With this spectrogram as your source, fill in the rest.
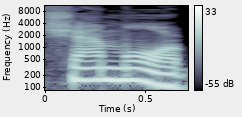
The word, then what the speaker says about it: Shaymore: That was the direction that funny fogbank had come from, and it was the direction Shaymore, pronounced Shammore by the locals, lay in.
